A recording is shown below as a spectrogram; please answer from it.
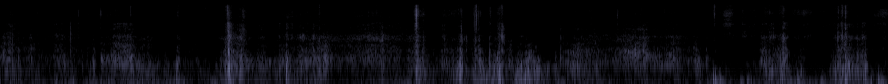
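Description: Long nails tap and scratch the side of a green plastic aloe gel tub held at an angle. Quiet, dull clicking taps with very short decay mix with soft, low scraping between them.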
